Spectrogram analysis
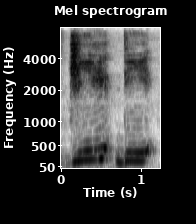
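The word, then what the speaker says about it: Gdańsk: How would you pronounce that name, the first? It's Gdansk. No, I actually have it right up on the Wikipedia right now. So, Gdansk, Poland. Okay. Gdansk.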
